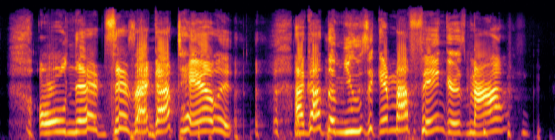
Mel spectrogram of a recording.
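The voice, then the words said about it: Poor attempt at Cajun accent. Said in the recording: “That is not a Cajun accent. We did not do a very good Cajun accent.”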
